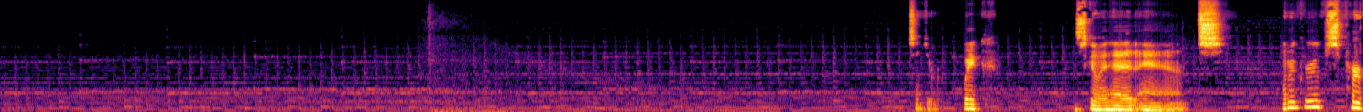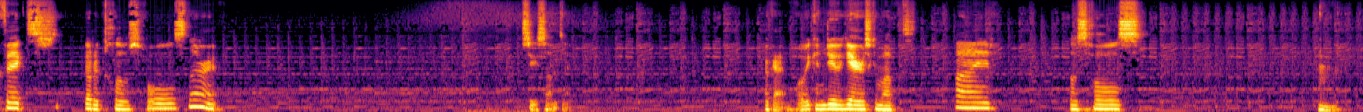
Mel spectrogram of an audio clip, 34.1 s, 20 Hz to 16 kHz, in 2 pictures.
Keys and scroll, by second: 12.4 2, 16.5 2, 21.0 shift+d, 22.7 2, 25.7 Escape, 28.8 2, 33.3 shift+f.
